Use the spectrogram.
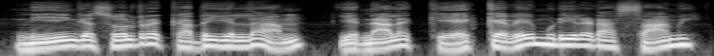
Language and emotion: Tamil, disgusted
